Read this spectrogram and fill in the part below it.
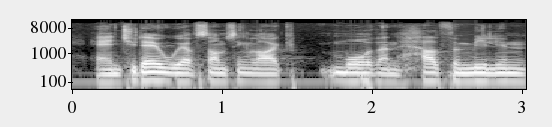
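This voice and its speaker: A man's fairly low voice in a French accent, dark and mellow in tone, at a moderate pace. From France. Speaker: business director presenting services. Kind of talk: conference presentation. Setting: conference stage. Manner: halting, many fillers.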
